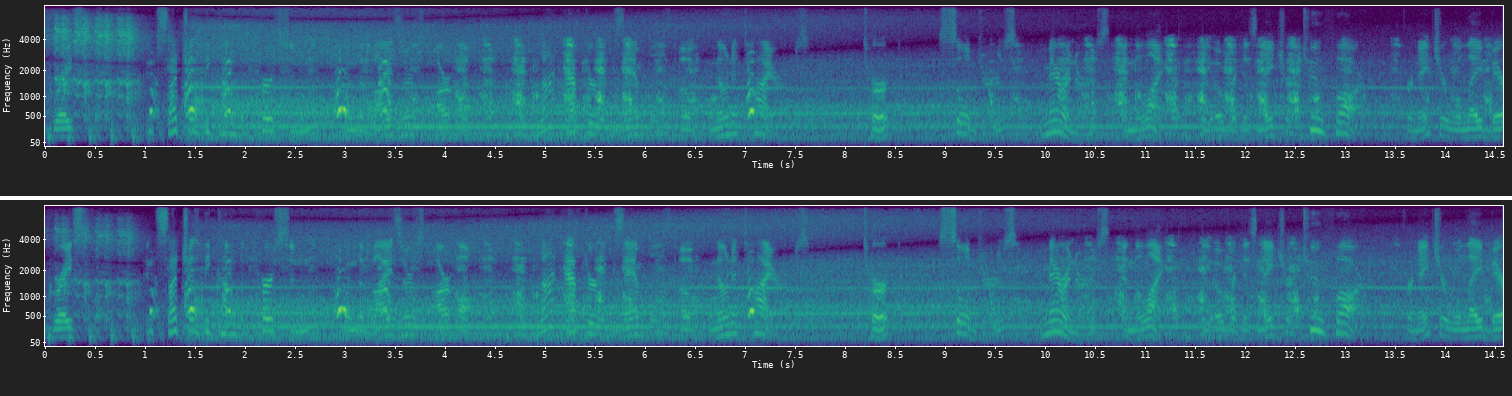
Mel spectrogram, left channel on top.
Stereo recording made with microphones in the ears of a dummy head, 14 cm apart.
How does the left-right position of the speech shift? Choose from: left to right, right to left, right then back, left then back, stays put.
stays put.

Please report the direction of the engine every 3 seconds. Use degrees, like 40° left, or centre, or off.
40° left, centre, 30° right, 50° right, 50° right.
